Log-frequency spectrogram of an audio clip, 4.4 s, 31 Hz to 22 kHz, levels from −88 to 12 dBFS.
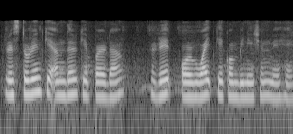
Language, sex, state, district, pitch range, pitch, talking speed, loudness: Hindi, female, Arunachal Pradesh, Papum Pare, 195-220 Hz, 205 Hz, 165 wpm, -15 LUFS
